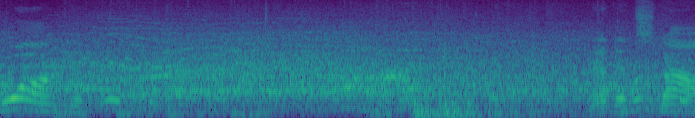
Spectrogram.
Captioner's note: audience cheering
